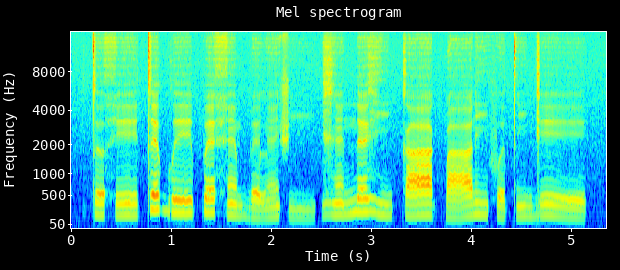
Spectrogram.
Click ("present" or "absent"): absent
